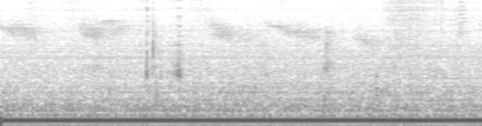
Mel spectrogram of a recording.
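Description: A sandwich is set down on a ceramic plate with soft taps.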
